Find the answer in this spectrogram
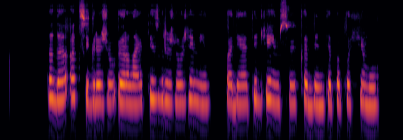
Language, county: Lithuanian, Vilnius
